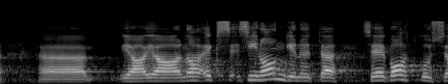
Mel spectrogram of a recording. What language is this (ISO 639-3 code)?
est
